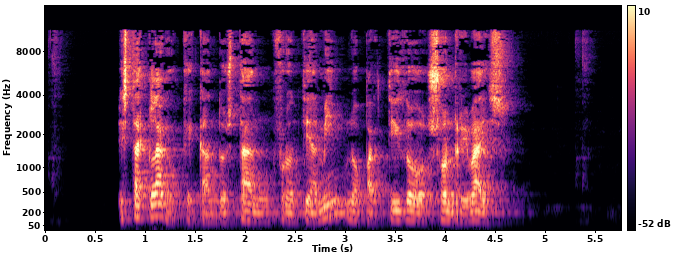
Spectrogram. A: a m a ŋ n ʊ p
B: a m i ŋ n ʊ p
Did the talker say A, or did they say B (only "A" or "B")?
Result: B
